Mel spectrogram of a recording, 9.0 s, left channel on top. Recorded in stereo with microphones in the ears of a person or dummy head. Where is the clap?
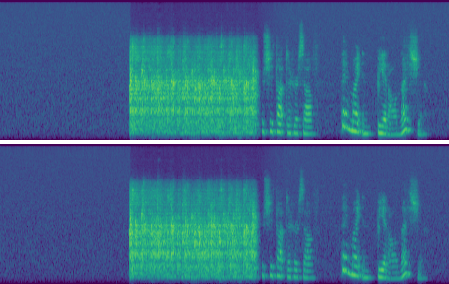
25° right (ahead or behind), 1.0 m.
